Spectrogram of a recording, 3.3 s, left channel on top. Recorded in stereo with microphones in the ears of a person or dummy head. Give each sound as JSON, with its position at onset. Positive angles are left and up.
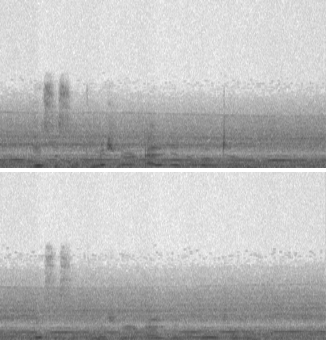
{"t": 0.3, "sound": "a woman speaking", "side_deg": 65, "distance_m": 2.5}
